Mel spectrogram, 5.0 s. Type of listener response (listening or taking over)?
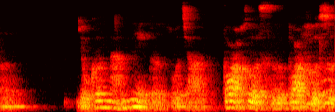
taking over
